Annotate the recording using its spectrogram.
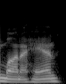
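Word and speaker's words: Monaghan: so Hitman this is manahan yes the g is silent is exactly what you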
